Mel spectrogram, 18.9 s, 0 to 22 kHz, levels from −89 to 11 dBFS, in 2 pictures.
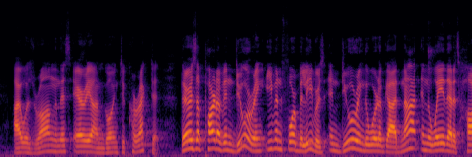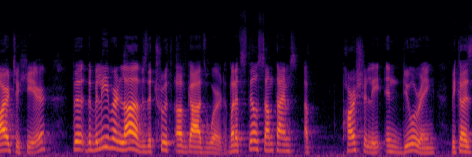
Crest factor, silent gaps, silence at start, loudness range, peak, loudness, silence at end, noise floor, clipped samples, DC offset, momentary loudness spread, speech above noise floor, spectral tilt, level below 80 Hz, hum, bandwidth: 20 dB; none; 0.3 s; 6 LU; -4 dBFS; -22 LUFS; 0 s; -54 dBFS; under 0.1%; under 0.1%; 13 LU; 32 dB; -6.5 dB/octave; -56 dBFS; none; 8.8 kHz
